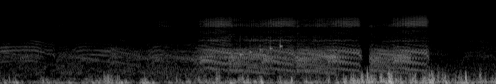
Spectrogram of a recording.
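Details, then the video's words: Crows gathering on a Baltic Sea beach at Liepaja, Latvia: hoarse, drawn-out caws overlap in the middle of the clip, set against steady surf, wind rumble and crunching footsteps. "Crow Gathering on a Serene Beach Walk"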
